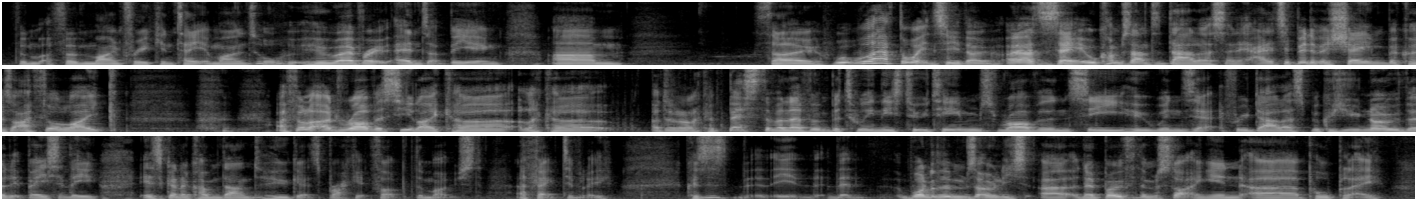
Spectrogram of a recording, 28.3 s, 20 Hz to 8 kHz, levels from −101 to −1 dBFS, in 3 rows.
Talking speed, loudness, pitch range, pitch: 225 wpm, -36 LUFS, 135-170 Hz, 145 Hz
